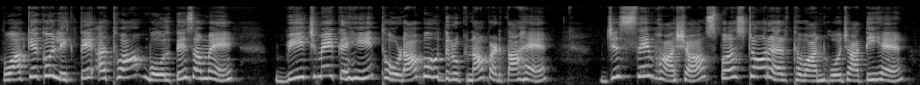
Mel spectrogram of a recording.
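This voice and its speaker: A woman teacher, giving an online grammar lesson in a slow, deliberate, dictation-like way. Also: high voice, sharp tone.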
